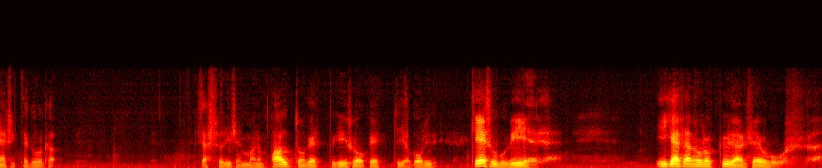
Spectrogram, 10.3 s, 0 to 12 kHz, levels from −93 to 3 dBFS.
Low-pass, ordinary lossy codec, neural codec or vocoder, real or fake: 7.2 kHz; none; codec, 16 kHz, 0.8 kbps, ZipCodec; fake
